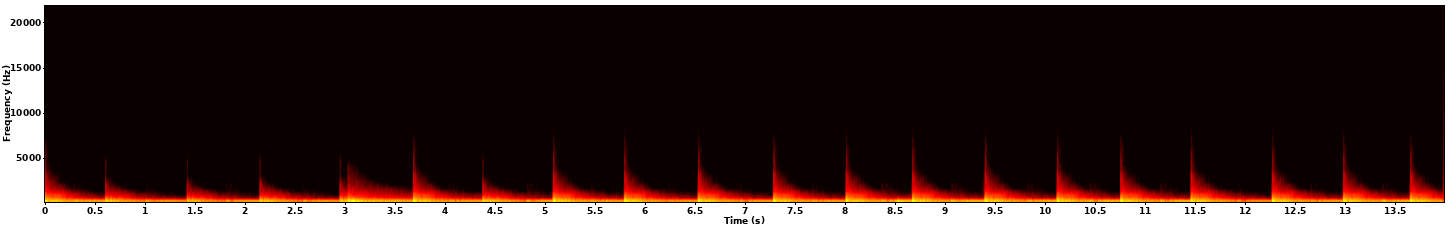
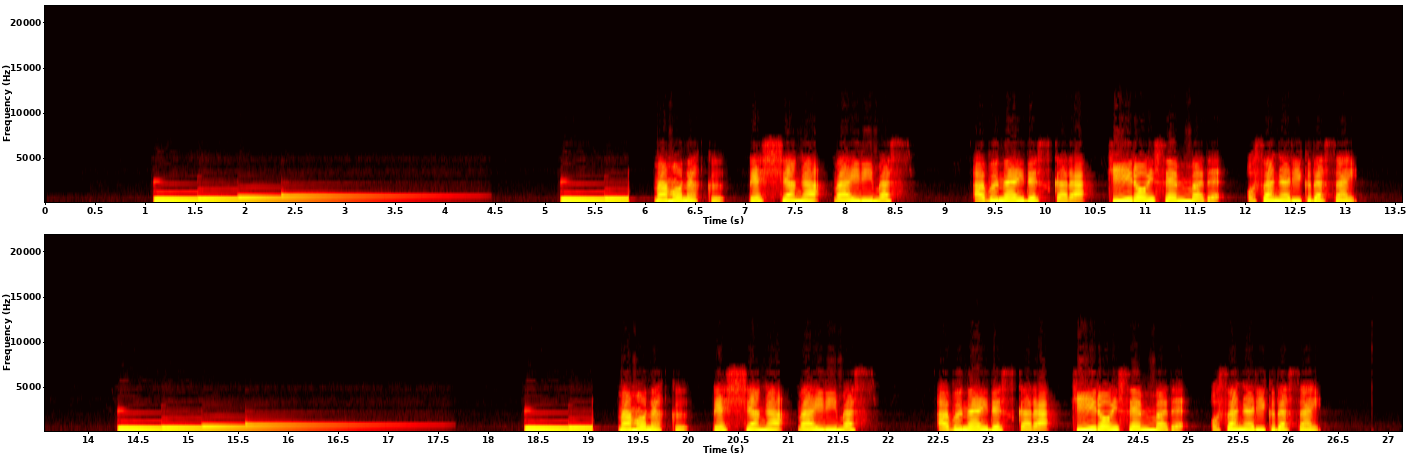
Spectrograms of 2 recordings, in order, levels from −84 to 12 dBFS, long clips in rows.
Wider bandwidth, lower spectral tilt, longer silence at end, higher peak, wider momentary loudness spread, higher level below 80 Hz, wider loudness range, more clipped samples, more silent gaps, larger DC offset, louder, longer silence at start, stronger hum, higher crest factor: second, 2.5 kHz vs 7 kHz; first, -13 dB/octave vs -6 dB/octave; second, 0 s vs 0.85 s; second, -6 dBFS vs 0 dBFS; second, 7 LU vs 14 LU; first, -32 dBFS vs -82 dBFS; second, 1 LU vs 7 LU; neither; neither; neither; second, -24 LUFS vs -16 LUFS; second, 0 s vs 1.1 s; neither; about the same, 16 dB vs 16 dB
